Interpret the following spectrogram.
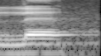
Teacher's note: जैसे ल, तो हमारी जो जीभ है वो ल, बोलने पर पता चले ल बोलेंगे तो क्या करें ल, तो हमारी जो उसको क्या बोलते हैं, पार्श्विक व्यंजन। यानी जो जीवा है हमारी मसूड़े से लगती है, उसके अंदर एक ही वर्ण आता है और वो है ल।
